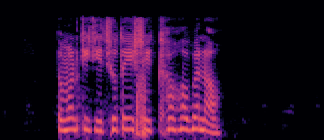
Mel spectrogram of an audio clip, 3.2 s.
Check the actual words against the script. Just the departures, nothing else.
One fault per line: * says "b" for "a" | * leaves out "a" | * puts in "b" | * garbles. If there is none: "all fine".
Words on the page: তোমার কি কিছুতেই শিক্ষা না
* puts in "হবে"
